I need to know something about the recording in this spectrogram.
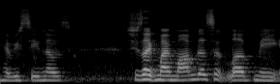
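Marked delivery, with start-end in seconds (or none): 1.6-2.8 put-on crying voice, complaining tone. Describing a meme to a listener, the speaker imitates the woman in it crying. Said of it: "And she's crying".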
